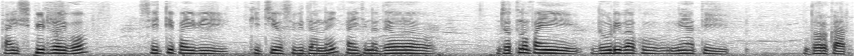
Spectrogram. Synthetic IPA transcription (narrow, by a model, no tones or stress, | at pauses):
k̪aĩspiʈɾɔɦibɔ | seʈ̪ipajbikit͡ʃʰiɔsubid̪ʱanaj̃kãĩkinɔd̪eɾɔ | d͡ʒɔt̪nɔpaĩd̪ɔwɽibakunijat̪i | d̪ɔɾkaɾ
